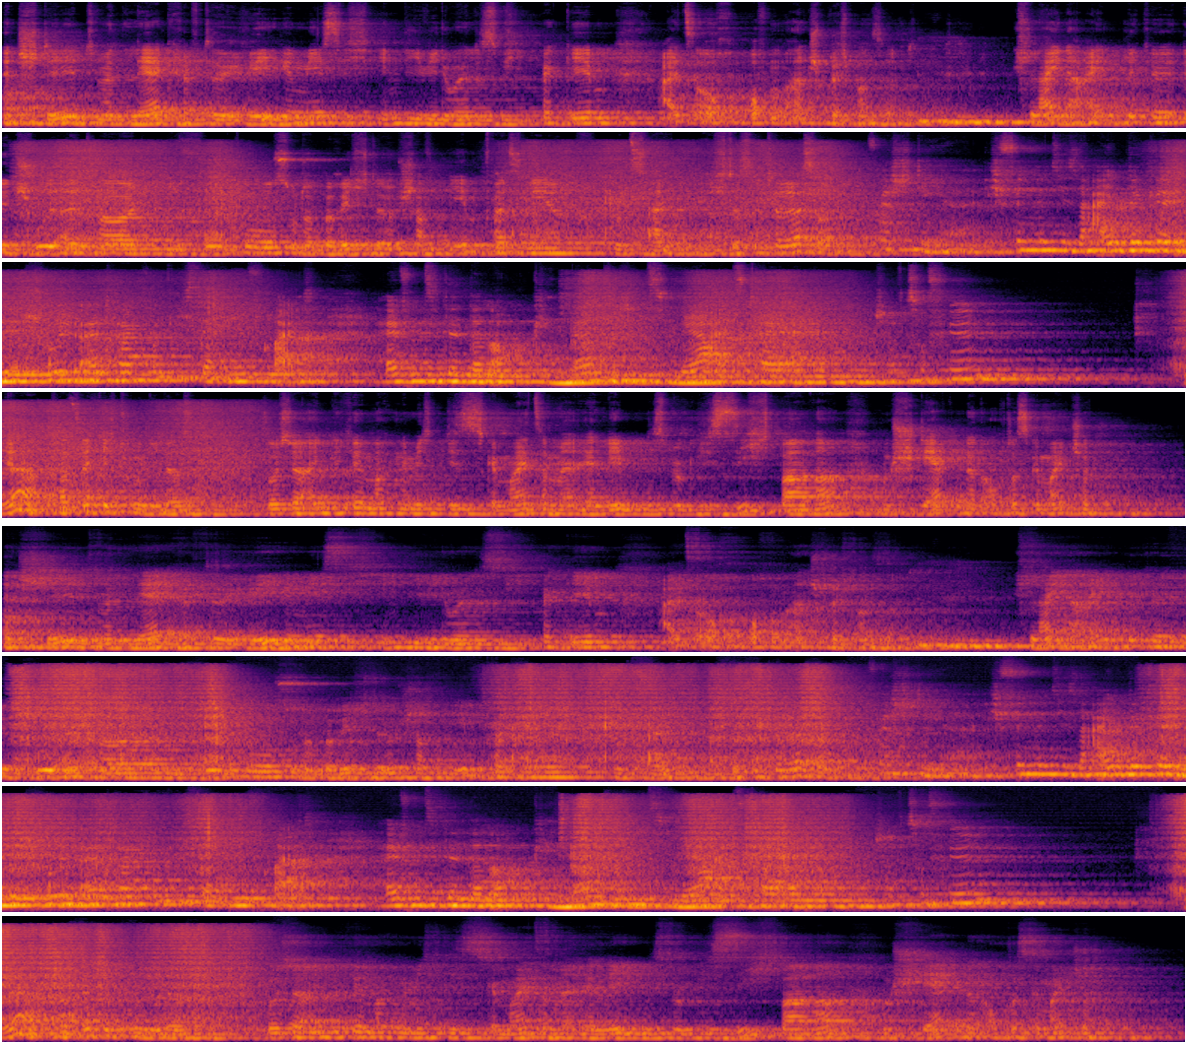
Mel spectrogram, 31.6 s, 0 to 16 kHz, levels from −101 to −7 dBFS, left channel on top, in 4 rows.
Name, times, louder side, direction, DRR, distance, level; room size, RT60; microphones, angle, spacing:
voice 1, 0.0-6.1 6.8-13.4 23.3-30.9, left 1 dB, 80° left, -1 dB, 4.5 m, -35 dB
voice 2, 6.1-6.5 13.7-22.3, equal, 20° left, 1 dB, 5.2 m, -31 dB
sound 1, 7.9-9.5 11.1-13.6 15.5-17.8 19.5-21.5 23.4-25.5, right 5 dB, 60° right, 4.1 m, -38 dB
27.0 x 24.5 x 7.8 m, 2.5 s
head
